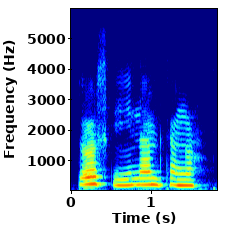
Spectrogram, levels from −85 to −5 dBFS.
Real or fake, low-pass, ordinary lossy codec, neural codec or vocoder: real; 5.4 kHz; none; none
